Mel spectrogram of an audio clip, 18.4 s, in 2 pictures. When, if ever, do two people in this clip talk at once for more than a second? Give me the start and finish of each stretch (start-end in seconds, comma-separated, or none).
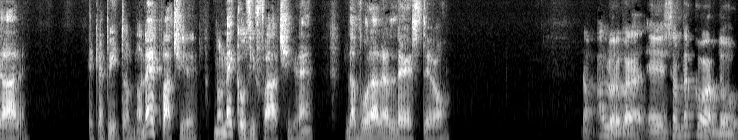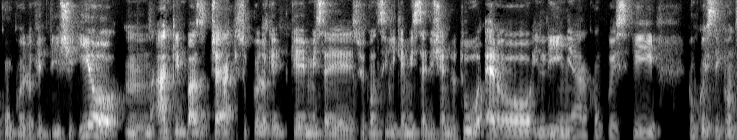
none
